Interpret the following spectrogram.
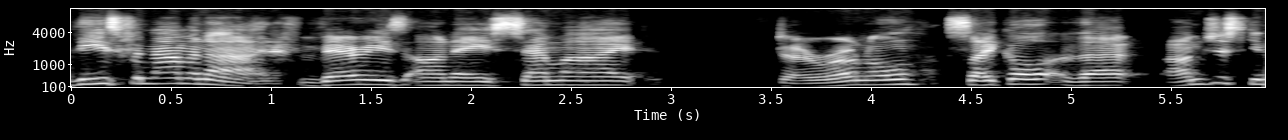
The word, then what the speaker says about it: semi-diurnal: Pansky, please pronounce that word correctly because I know I butchered it. Okay, it's semi-diurnal.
